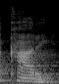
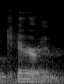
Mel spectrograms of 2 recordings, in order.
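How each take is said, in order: First: Karen said the Brazilian way, open KA-ren with a tapped r; Brazilian pronunciation. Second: Karen said the English way, KEH-rin; English pronunciation. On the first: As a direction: Karen as a Portuguese speaker says it, ka-ɾen. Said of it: "a gente fala Karen". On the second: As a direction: Karen with the English vowel, KEH-ren, soft r. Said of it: "Eles falam Karen". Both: Shown as a demonstration.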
